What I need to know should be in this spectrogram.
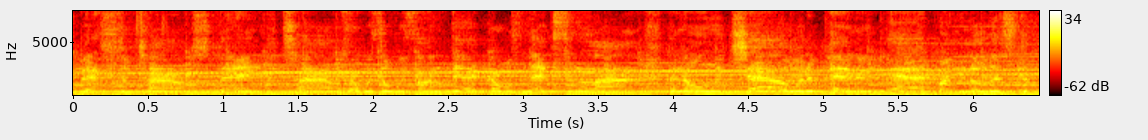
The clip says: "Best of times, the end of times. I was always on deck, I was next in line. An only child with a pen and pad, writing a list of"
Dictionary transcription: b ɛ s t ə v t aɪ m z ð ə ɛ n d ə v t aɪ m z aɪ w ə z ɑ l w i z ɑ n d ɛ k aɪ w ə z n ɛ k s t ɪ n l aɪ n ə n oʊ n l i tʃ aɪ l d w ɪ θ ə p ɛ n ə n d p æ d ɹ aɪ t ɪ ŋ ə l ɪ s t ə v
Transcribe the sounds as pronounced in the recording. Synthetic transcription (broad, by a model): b ɛ s t ə v t aɪ m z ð ɛ n d ə v t aɪ m z aɪ w ə z ɑ l w i z n d ɛ k aɪ w ə z n ɛ k s t ɪ n l aɪ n ə n oʊ n l i tʃ aɪ l d w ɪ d ə p ɛ n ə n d b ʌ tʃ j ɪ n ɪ ə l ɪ s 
